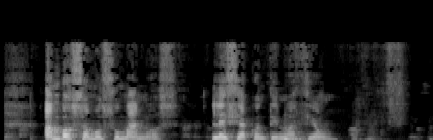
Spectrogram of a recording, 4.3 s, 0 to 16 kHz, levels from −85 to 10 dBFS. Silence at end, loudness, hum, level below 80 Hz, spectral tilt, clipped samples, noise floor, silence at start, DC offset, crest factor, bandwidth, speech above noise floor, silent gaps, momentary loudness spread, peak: 0.35 s; -21 LUFS; none; -64 dBFS; -3.5 dB/octave; under 0.1%; -48 dBFS; 0.05 s; under 0.1%; 22 dB; 11.5 kHz; 26 dB; none; 16 LU; 0 dBFS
